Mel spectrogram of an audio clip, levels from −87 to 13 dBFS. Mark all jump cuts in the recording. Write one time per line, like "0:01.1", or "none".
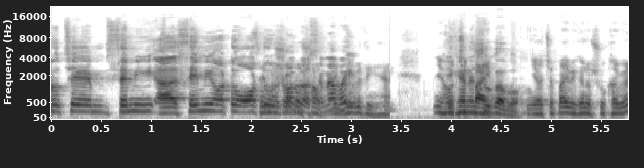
0:03.4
